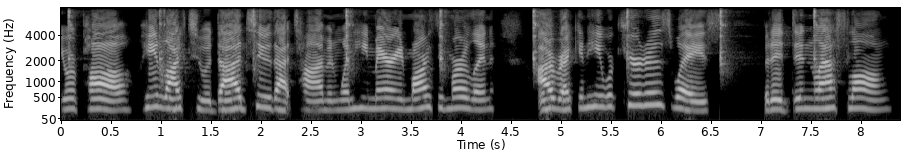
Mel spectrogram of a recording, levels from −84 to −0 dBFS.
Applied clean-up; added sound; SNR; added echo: none; Clock; 14 dB; none.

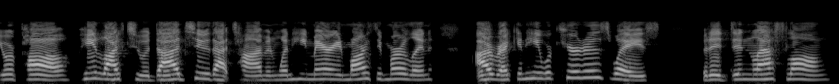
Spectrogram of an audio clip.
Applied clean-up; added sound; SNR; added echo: none; none; none; none.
